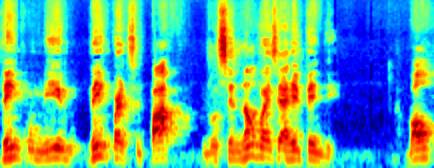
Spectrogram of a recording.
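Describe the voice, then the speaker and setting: A man is speaking. His pitch is fairly high. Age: 60s. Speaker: pasture management professor. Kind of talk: podcast sales pitch.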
